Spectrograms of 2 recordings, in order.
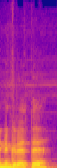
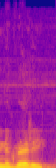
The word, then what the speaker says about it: Negrete: told your name what your name is Freddy Negrete but as a coatl say Freddy Negrete it rhymes like that how are you I'm 6363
